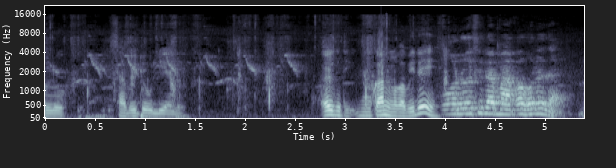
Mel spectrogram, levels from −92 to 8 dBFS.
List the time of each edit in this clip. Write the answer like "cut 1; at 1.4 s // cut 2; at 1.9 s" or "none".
cut 1; at 4.1 s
